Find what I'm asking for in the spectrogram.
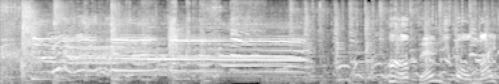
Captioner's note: screaming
